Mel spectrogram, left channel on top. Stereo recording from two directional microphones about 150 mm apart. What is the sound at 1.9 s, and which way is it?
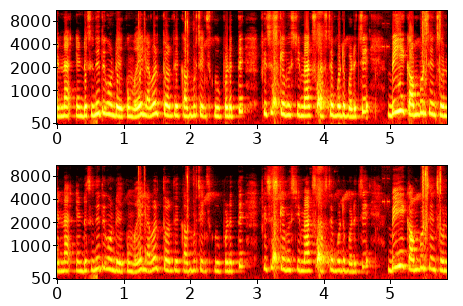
Speech, 45° left (ahead or behind).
